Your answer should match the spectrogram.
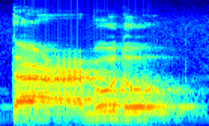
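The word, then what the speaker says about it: تَعْبُدُ: ലിമ തഅബുദു, തഅബുദു ഐൻ തൊണ്ടയുടെ മധ്യത്തിൽ നിന്നാണ് വരുന്നത്. തവസ്സുത്ത് അതിൻ്റെ സിഫത്താണ്. വ്യക്തമായി ഐൻ ഉച്ചരിക്കുക. തഅബുദു മാ ലാ യസ്മഉ, മാ ലാ യസ്മഉ വലാ യുബ്സിറു.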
